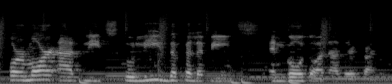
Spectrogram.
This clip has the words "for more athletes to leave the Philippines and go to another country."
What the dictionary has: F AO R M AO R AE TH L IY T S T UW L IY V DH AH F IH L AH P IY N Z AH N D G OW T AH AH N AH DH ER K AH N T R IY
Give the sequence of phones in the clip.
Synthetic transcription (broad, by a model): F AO R M AO R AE T L IY T S T UW L IY V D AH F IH L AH P IY N S AH N D G OW T AH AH N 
